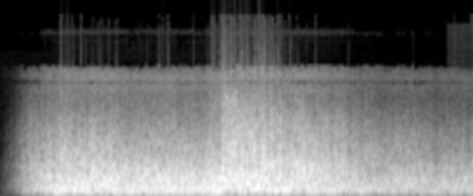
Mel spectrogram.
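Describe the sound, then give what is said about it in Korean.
Heavy rain pours down steadily over a village in a storm with thunder and lightning, while a deep roll of thunder swells and rumbles through the middle, then eases back into the dense hiss of the downpour. No one speaks. “그것은 마치 천둥과 번개를 동반한 장대비에도 끄덕없는 돌다리의 위험을 보여주려는 듯 했습니다.”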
